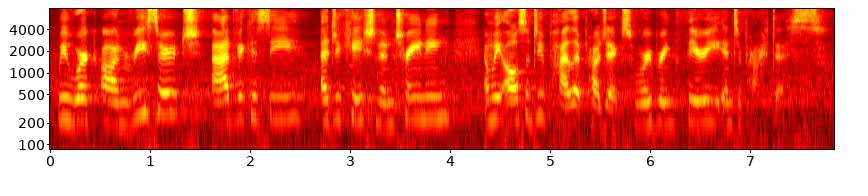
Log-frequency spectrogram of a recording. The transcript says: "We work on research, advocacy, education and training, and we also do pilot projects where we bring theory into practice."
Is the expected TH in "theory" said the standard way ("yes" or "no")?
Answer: yes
